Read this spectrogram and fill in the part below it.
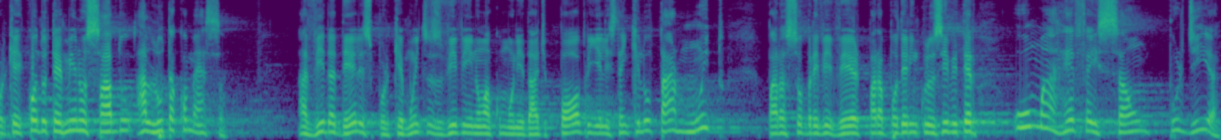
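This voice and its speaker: Lively intonation marks a man's high-pitched speech at a moderate pace. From Brazil. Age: 60s. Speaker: pastor. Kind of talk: sermon. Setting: church.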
